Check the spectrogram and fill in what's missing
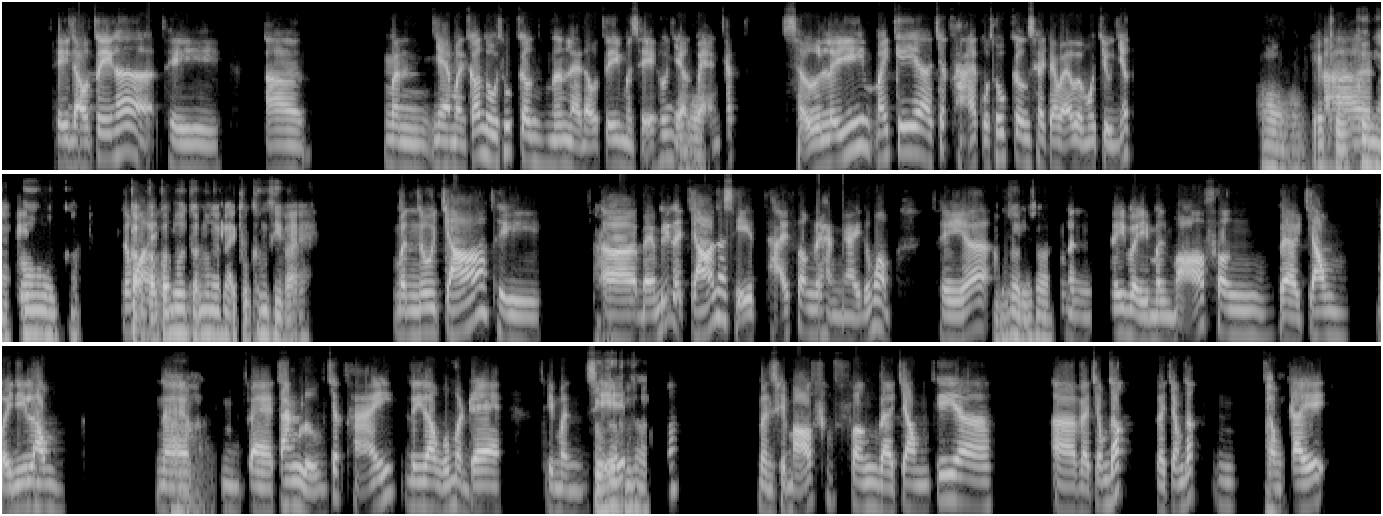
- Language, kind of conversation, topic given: Vietnamese, unstructured, Làm thế nào để giảm rác thải nhựa trong nhà bạn?
- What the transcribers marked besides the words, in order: none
